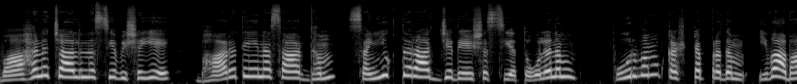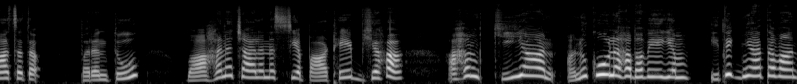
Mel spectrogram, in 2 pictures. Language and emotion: Sanskrit, surprised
